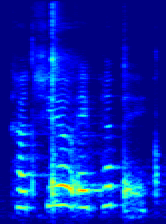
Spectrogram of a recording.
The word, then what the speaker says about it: cacio e pepe: Cacio e pepe.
